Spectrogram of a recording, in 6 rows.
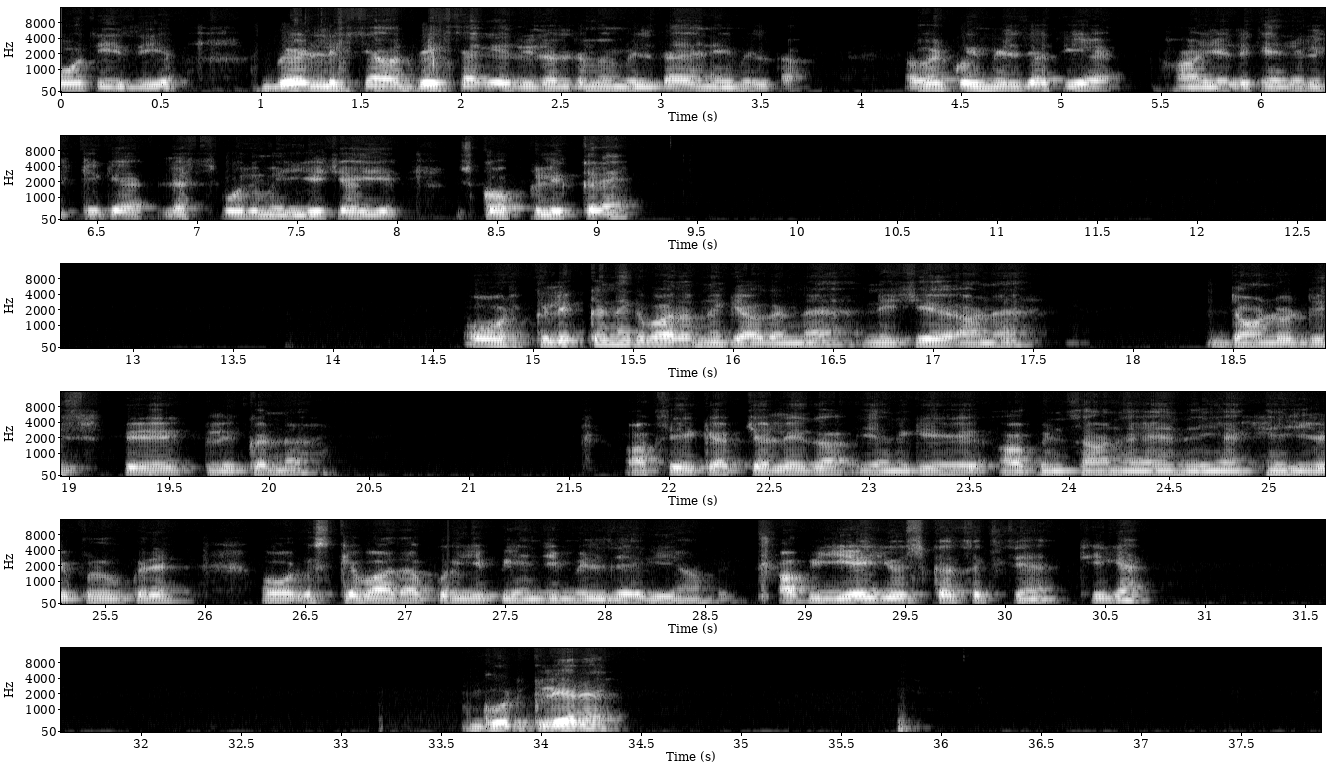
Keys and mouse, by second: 0.7-2.1 typing, 9.4-19.7 drag, 19.7 click, 23.0-26.1 drag, 31.0 click.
